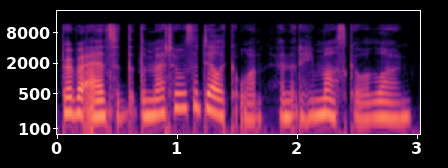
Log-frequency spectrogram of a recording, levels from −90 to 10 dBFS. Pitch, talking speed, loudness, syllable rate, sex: 185 Hz, 295 wpm, -21 LUFS, 8.9 syllables/s, female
